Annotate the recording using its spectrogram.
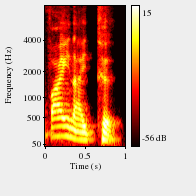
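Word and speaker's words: finite: 돼버렸어요 그럼 인피니 무한인데 무한의 반대 말은 이건 피라고 읽느냐 아니요 파이라고 읽습니다 그래서 유한한 파이나이트 되겠죠 그다음에 무한한 인피니티입니다 자 그런데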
